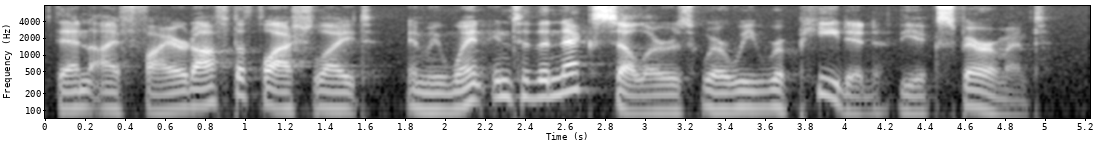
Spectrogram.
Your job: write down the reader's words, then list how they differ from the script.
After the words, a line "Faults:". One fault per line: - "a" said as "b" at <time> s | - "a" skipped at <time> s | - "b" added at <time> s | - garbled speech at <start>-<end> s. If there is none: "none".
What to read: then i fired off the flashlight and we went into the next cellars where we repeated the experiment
then i fired off the flashlight and we went into the next cellars where we repeated the experiment
Faults:
none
